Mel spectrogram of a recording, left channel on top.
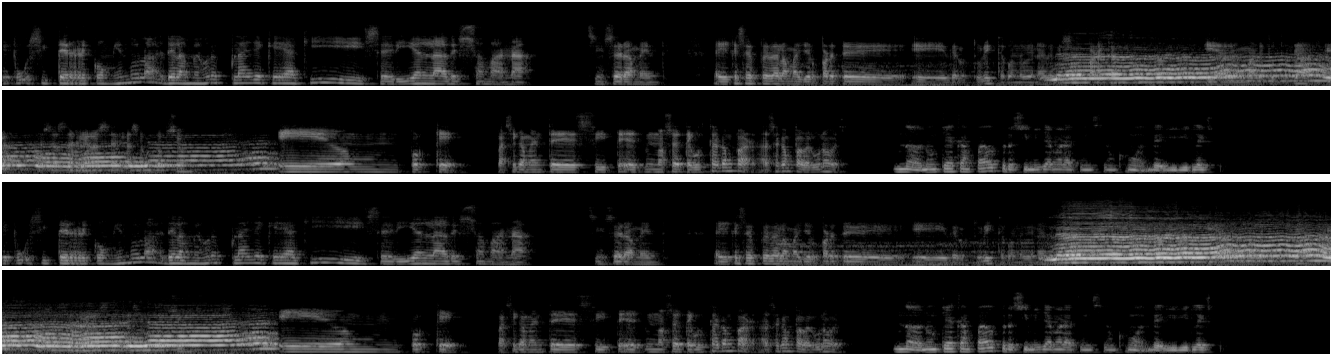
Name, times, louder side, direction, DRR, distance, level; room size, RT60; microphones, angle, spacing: voice 1, 0.0-5.3 5.9-6.6 6.9-11.2 12.0-15.2 16.0-17.9 18.2-21.7, left 2 dB, 70° left, 1.4 m, -38 dB
sound 1, 10.4-16.1, right 6 dB, 85° right, 0.4 m, -24 dB
voice 2, 22.2-25.5, right 1 dB, 10° right, 0.4 m, -37 dB
5.2 x 4.8 x 4.0 m
head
